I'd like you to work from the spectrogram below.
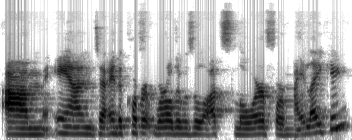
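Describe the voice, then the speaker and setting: A woman's voice: fairly low pitch, fairly even intonation, fairly quick, bright, forceful tone. A woman in her thirties from Pakistan, telling her personal story at a startup event in a conversational way with lots of fillers and restarts. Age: 30s. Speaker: founder and speaker.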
